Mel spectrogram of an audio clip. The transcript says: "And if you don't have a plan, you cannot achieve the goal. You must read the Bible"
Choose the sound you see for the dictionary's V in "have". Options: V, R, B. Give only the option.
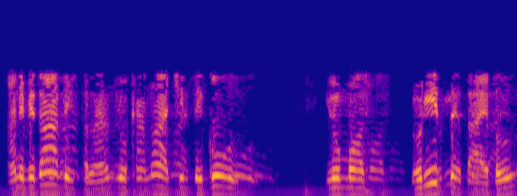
B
